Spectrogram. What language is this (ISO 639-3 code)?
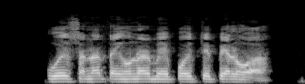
snd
